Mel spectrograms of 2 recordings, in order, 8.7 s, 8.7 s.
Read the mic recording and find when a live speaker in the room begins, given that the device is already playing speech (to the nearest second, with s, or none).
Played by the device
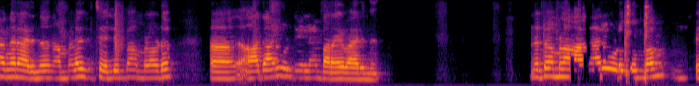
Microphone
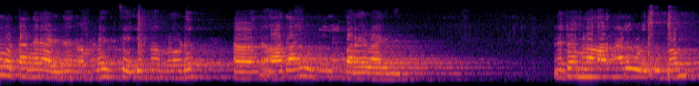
none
